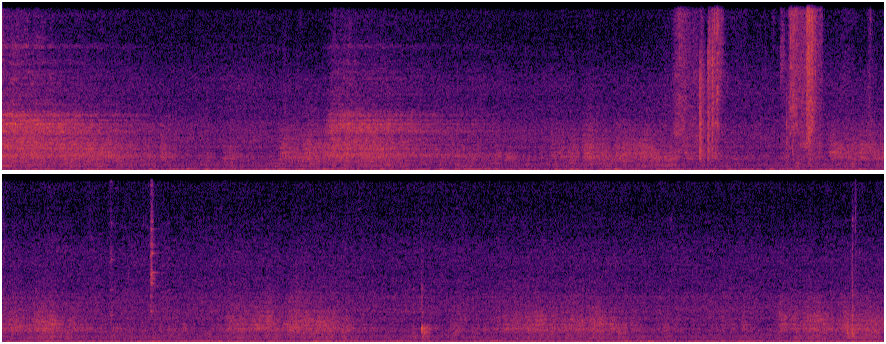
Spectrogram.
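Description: Steady low background hum with light rustling and handling noise from metal CVT parts of a scooter transmission being held up and fitted by hand, including a few short scrapes about halfway through.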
